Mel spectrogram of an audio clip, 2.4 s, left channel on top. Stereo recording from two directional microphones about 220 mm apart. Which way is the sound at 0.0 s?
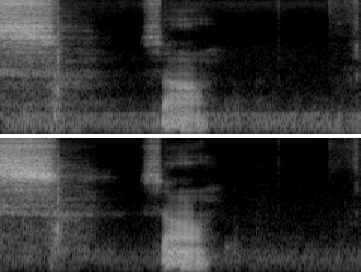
40° right (ahead or behind).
